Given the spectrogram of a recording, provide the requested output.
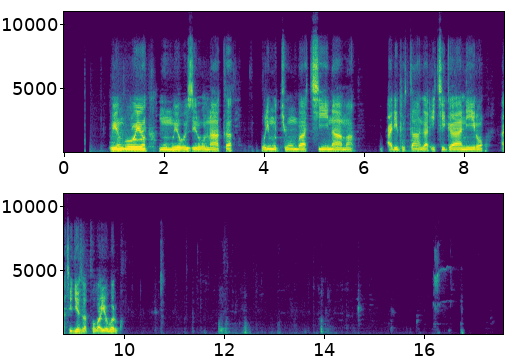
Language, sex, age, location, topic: Kinyarwanda, male, 18-24, Nyagatare, government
